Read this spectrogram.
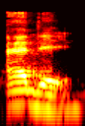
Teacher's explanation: Jangan adu karena dal tipis. Kalau adu ini tebal.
